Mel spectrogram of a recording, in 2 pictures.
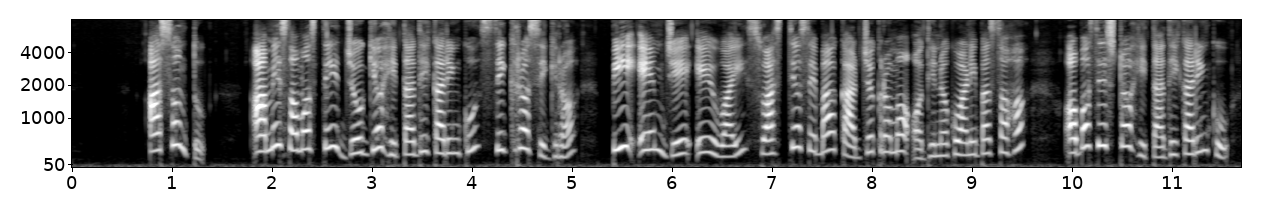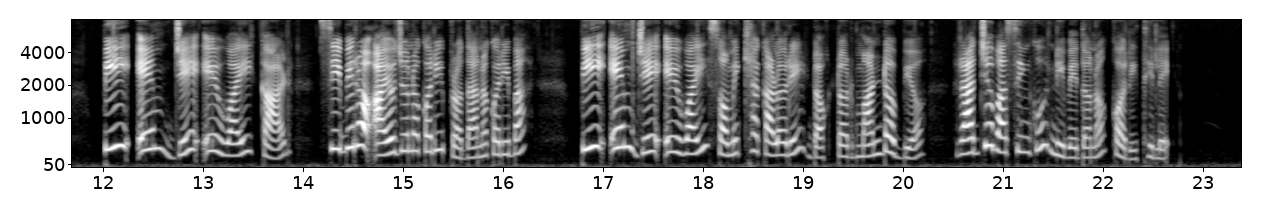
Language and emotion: Odia, neutral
